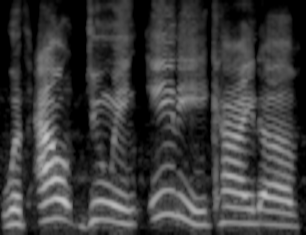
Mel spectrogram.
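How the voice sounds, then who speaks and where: Slow, measured man explaining, dry sound. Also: high-pitched, animated, a bit bright, no echo. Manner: measured, reads quotes aloud, restarts often. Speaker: guest lecturer on African languages. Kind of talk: explanatory live-stream talk.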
